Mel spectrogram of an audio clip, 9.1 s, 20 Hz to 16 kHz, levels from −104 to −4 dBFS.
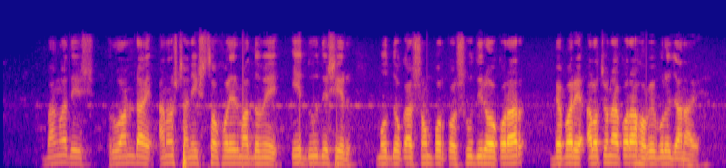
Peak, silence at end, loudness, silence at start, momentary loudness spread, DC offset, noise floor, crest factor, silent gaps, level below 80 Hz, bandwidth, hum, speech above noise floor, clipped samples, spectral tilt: -6 dBFS; 0.35 s; -26 LUFS; 0.6 s; 13 LU; under 0.1%; -71 dBFS; 20 dB; none; -58 dBFS; 7.6 kHz; none; 45 dB; under 0.1%; -5.5 dB/octave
